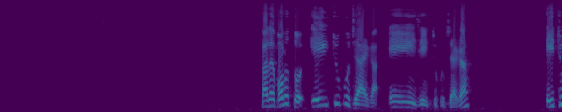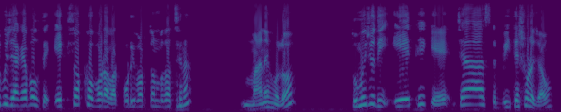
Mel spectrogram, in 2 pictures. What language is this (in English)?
Bangla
